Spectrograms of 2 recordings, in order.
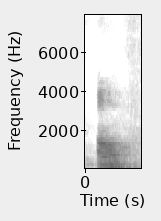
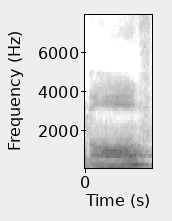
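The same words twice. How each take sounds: First: Of said as "uv"; correct OF. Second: Of said with a long open o, like "off"; wrong OF. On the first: Teacher correcting the pronunciation, short uv. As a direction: say of with a short uh and a v ending. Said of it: "this is of". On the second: Teacher showing how not to say it, drawn open of. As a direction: say of with a drawn aw vowel. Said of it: "but this is not of". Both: Shown as a demonstration.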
